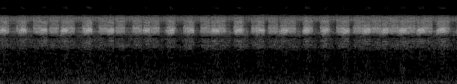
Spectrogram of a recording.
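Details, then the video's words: Provençal summer cicadas in southern France, producing a shrill continuous buzz broken by slower throbbing pulses, loud and high-pitched with nothing else audible. "Canto Cigarra 🦗 [ Escuchar les cigarras en verano 10 H]"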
